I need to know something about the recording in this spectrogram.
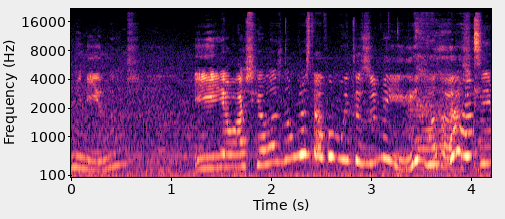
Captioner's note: laugh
